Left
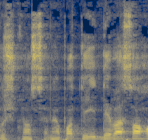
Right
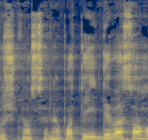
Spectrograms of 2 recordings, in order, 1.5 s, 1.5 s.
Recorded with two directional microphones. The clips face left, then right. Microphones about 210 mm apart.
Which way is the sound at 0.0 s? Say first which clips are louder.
Right 4 dB; 25° right (ahead or behind).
